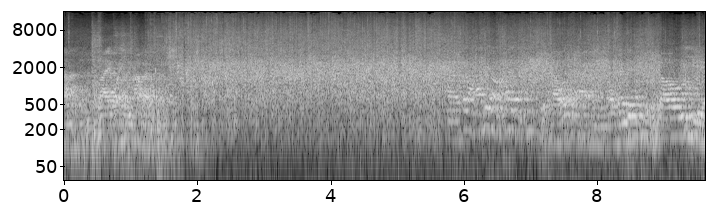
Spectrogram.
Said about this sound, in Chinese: 那是不是我们请在场的同学最热烈的掌声啊，来欢迎他们。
